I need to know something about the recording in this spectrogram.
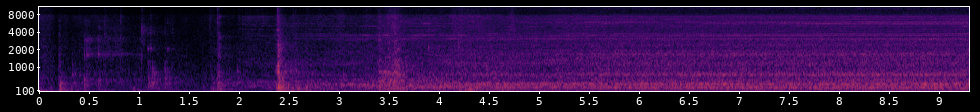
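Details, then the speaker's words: GE refrigerator condenser fan after replacing the noisy old motor, which had shaft play and wobbled; the new motor has no shaft play and runs with a smooth, even hum and airy rush, no rattle. "Sounds a lot better. Yeah, on our old motor, you can see there's a lot of shaft play here."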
